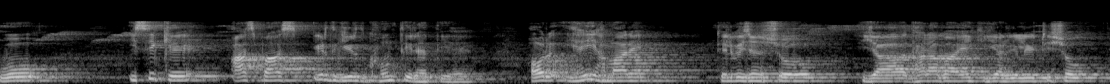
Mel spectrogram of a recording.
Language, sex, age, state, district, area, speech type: Hindi, male, 45-60, Bihar, Begusarai, rural, spontaneous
